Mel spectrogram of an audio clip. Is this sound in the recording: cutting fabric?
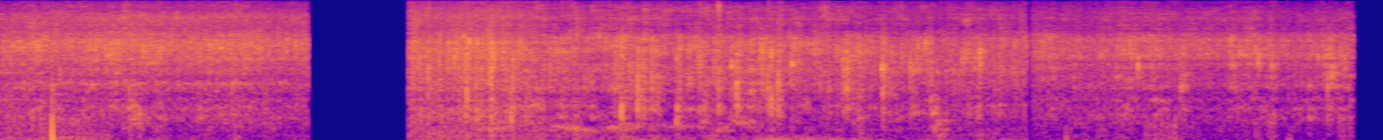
no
